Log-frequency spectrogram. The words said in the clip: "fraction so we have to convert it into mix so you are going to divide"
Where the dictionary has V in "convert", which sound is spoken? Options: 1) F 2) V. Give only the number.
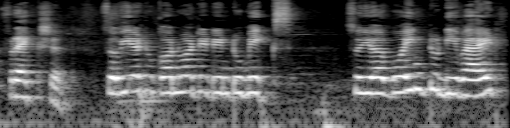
2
